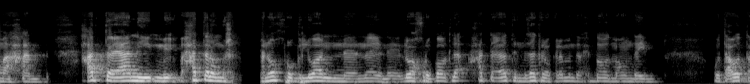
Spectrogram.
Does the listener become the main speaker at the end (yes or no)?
yes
